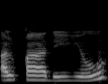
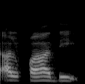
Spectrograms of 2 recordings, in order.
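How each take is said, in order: First: It ends with an added 'yu' syllable. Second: It ends on 'di' with no added syllable. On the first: The speaker calls it wrong. "but we don't say al-qadi you" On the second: The speaker calls it right. "rather we say al-qadi"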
